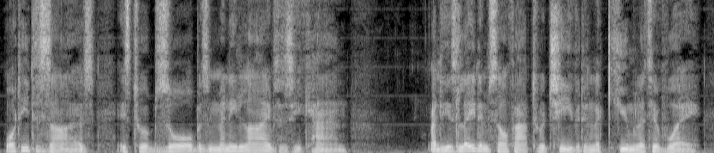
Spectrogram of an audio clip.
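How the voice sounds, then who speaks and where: A man playing a brooding Victorian asylum doctor, narrating his journal in a measured, formal way for an audio drama. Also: low-pitched, slightly rough. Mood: measured, observant. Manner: measured, formal, literary delivery.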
